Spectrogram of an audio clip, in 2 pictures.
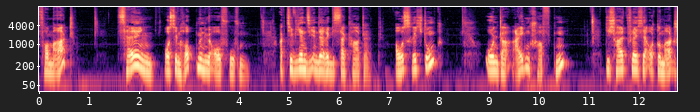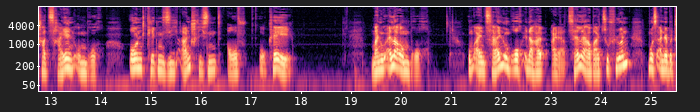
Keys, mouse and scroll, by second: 0.4 click, 2.9 click, 15.0 click, 17.1 click.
